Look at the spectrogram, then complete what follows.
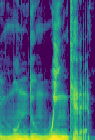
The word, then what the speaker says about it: Mundum Vincere: And this is a mod for Rome Remastered called Mundum Vincere, I think, but the period accurate pronunciation would be Mundum Vincere.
